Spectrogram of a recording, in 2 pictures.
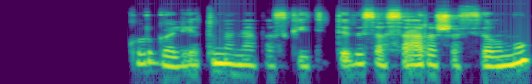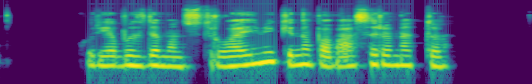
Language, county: Lithuanian, Panevėžys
